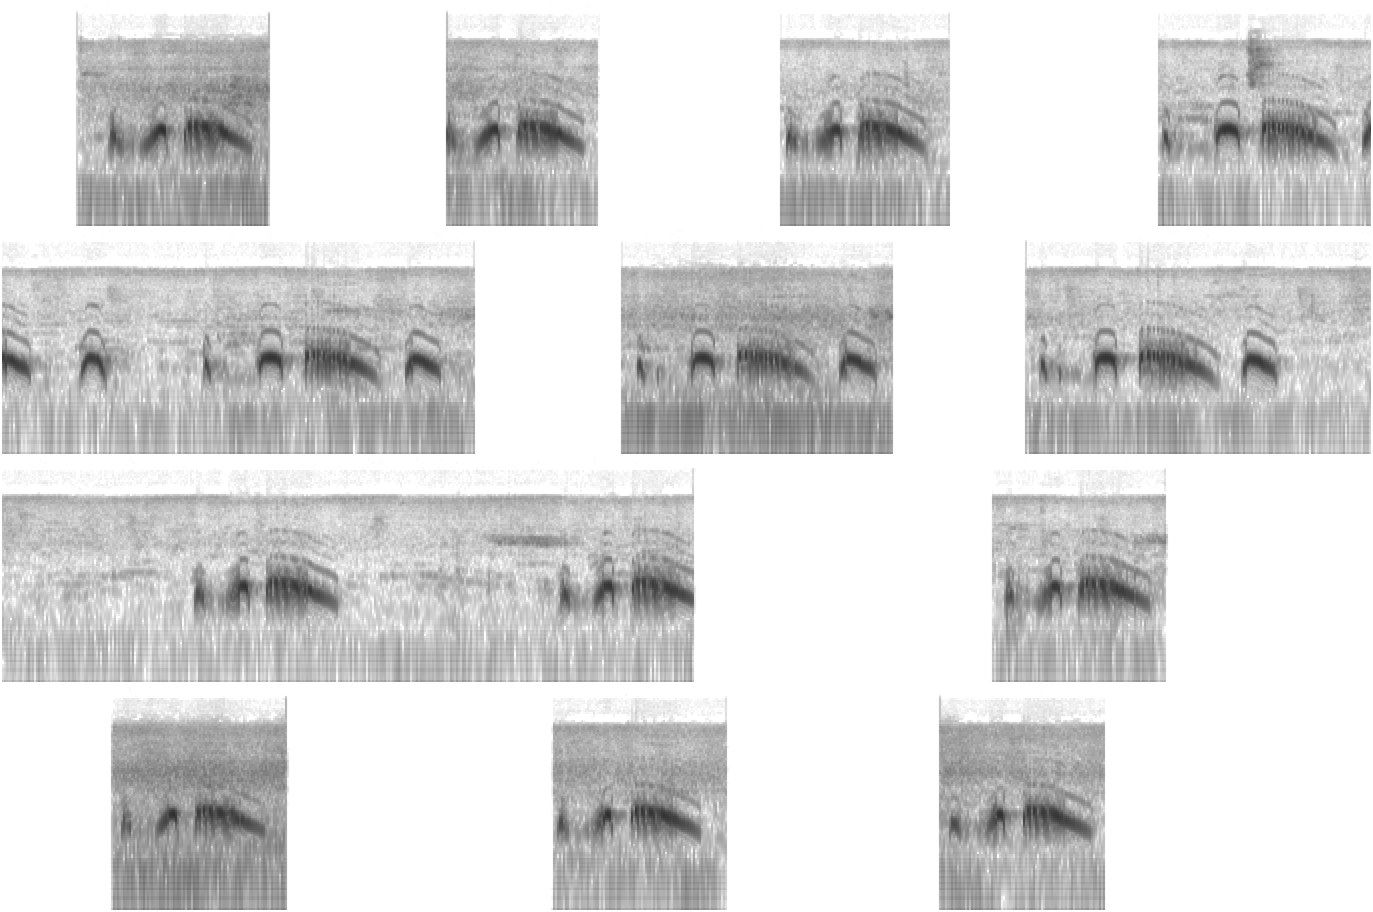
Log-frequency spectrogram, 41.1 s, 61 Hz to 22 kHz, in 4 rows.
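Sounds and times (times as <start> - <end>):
dove cooing: 0.7 - 2.0, 3.4 - 4.5, 5.9 - 7.1, 8.7 - 13.8, 15.0 - 17.0, 18.0 - 20.0, 21.9 - 25.8, 28.0 - 29.3, 31.6 - 33.0, 35.0 - 36.2, 37.9 - 39.1.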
